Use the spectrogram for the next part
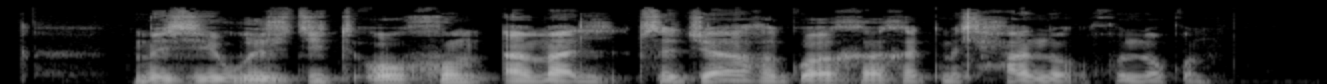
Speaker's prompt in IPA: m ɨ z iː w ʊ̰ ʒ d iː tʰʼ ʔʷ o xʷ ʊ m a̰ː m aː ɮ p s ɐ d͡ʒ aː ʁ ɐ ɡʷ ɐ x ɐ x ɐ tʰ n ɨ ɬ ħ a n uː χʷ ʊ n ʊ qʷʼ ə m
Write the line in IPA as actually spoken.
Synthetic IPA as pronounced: m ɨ z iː w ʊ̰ ʒ d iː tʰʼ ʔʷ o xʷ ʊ m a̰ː m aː ɮ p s ɐ d͡ʒ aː ʁ ɐ ɡʷ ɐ x ɐ x ɐ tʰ m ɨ ɬ ħ a n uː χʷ ʊ n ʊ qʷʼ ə m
